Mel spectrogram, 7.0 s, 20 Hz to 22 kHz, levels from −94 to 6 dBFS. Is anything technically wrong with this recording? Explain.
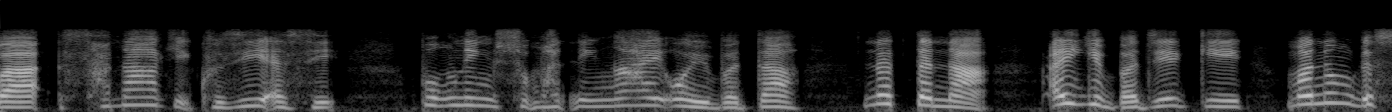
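No, nothing is technically wrong: this speech has the band-limited character of AMR wideband (HD Voice) coding, with no content above about 7.4 kHz and clarity that fits a higher rate such as 18.25 kbit/s.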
